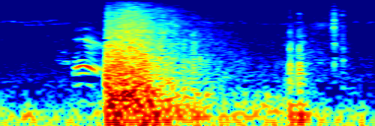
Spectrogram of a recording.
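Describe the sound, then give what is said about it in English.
A single loud rifle volley, fired by the American Legion as a military send-off at a hobo funeral for a World War II veteran, cracks out and rings off for about half a second, followed by a couple of fainter, shorter bursts over a low background hum. “Lord Open Road was a World War II veteran, so the Brit American Legion gives him a proper military send-off.”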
